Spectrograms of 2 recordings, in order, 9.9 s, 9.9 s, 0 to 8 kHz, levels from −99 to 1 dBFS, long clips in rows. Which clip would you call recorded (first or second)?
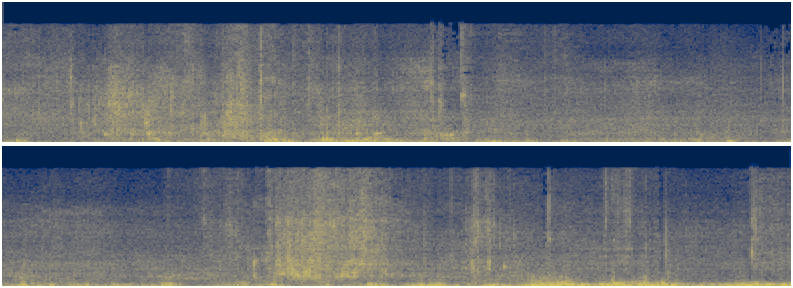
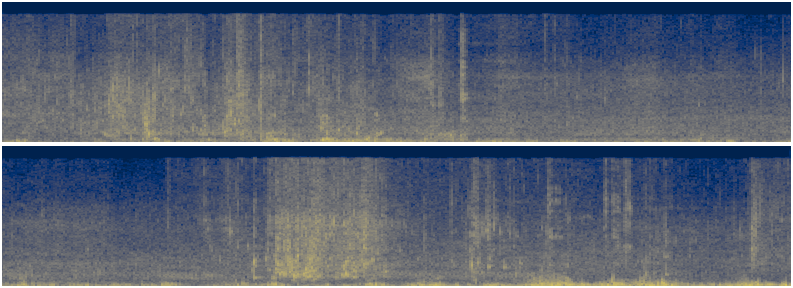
second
